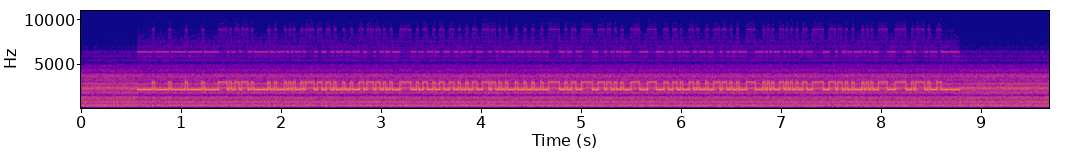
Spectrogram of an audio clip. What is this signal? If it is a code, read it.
RTTY (45.45 baud, 850 Hz shift), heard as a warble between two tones, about 2550 Hz centre, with radio static. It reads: 63817 52202 11525 99871 96425 69537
